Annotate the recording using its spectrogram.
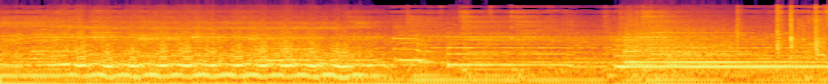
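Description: Live country band playing: electric and acoustic guitars with a fiddle, holding long notes that shift to new pitches about halfway through and again near the end.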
